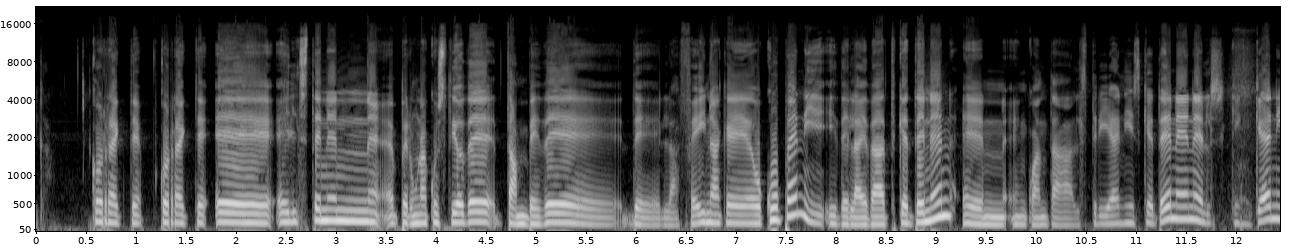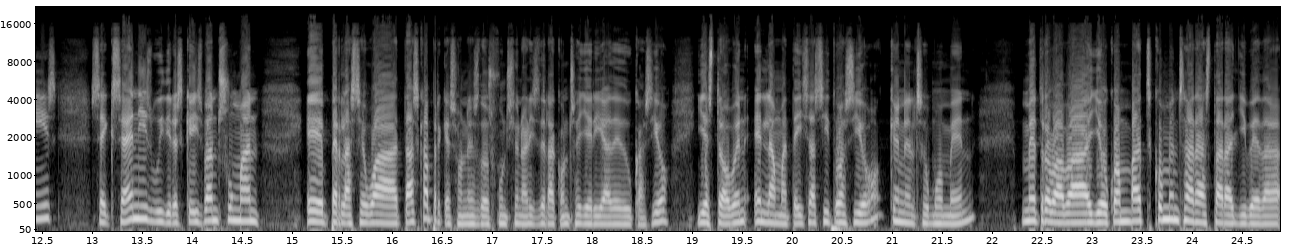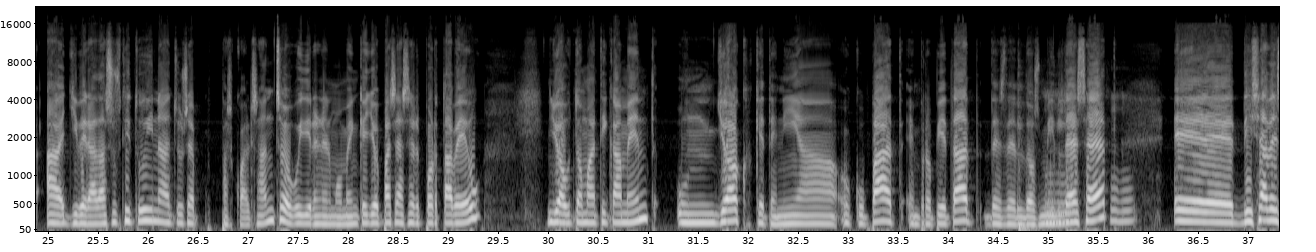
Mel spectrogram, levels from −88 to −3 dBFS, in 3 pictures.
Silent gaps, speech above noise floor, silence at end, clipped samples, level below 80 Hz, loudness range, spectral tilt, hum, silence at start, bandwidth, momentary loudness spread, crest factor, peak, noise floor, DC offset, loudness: none; 27 dB; 0 s; under 0.1%; -44 dBFS; 3 LU; -5.5 dB/octave; none; 0 s; 16 kHz; 9 LU; 10 dB; -12 dBFS; -49 dBFS; under 0.1%; -22 LUFS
